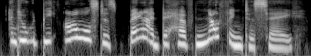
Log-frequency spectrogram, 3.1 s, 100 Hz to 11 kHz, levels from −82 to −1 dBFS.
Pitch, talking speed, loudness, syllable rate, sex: 325 Hz, 230 wpm, -16 LUFS, 5.7 syllables/s, female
